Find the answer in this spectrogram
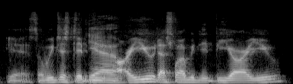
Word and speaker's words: Bru: Yeah, so we just did BRU. That's why we did BRU. And then Brothers was BRU. And it looks like bruh, but it's Bru Brothers.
